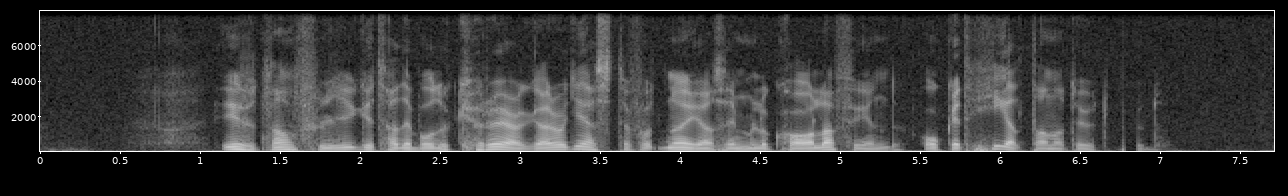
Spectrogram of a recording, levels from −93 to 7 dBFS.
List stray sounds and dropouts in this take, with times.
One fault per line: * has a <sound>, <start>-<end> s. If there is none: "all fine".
* has a dropout, 6.8-6.9 s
